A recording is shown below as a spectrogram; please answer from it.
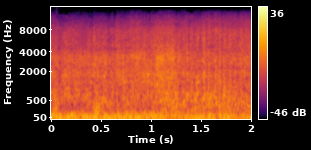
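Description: Steady wind buffeting a moving skier's camera microphone, a loud low rumble, with the hiss of skis sliding through powder snow.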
